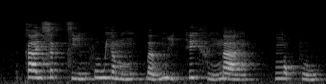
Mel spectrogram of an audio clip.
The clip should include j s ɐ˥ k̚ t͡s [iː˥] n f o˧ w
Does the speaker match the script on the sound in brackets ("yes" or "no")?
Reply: no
